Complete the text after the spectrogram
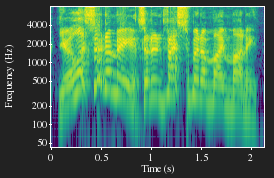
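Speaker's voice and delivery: high, insistent boss yell; imitated shouting. Boss demanding the student go into business, shouting. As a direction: mimic a boss hollering his demands. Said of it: "he's just shouting at me".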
